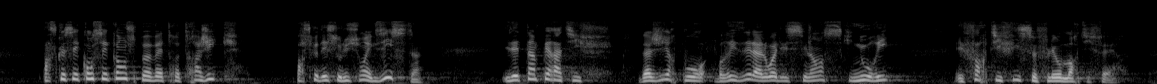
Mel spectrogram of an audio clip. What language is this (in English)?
French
